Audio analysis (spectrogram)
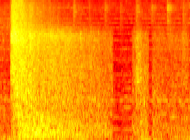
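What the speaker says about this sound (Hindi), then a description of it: "इधर बटन दबा, उधर इमारत में बम फूटा और देखते ही देखते इमारत में आग लग गई" A bomb going off inside a building, with a sudden loud blast followed by a long rumbling roar and a second, smaller burst near the end, with no voices.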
